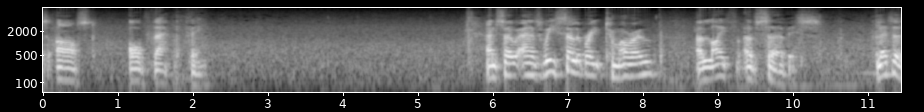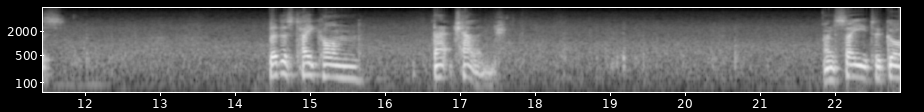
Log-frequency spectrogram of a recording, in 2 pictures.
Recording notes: Each week, on a Sunday evening, I livestream a short meditation on the Psalms in the Bible. The livestream takes place from various locations, often with other ambient noise in the background.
